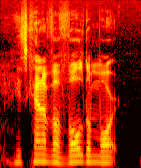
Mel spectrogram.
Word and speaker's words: Voldemort: She never wanted the T pronounced. We learned that when we were doing our Harry Potter Star Wars podcast. Uh-huh. It was always supposed to be Voldemort, like Voldemort. Yeah. And then people said T.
